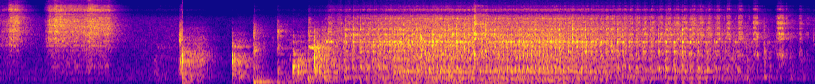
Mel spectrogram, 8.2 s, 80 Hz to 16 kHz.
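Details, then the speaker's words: Honda Fourtrax TRX70 quad revived after sitting years in a barn, with a junky air filter; a few pops, then rough, uneven chatter rising and fading as it runs briefly on starting fluid. "I'd say that qualifies as a run, wouldn't you? Okay, well that works. So it runs."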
